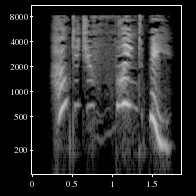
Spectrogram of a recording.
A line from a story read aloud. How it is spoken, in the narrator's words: she demands, her voice still absurdly high, even when hissed through a clenched jaw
